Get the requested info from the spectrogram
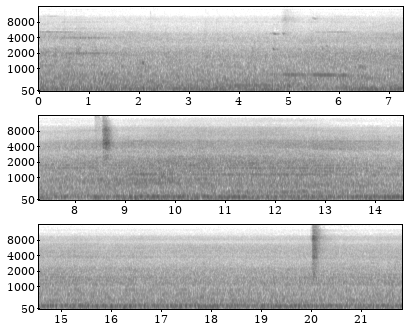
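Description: Southeastern electric multiple-unit trains moving slowly through a station, with a steady rumble and electric motor hum. Two short, sharp hisses of air cut in, about eight seconds in and again near the end.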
